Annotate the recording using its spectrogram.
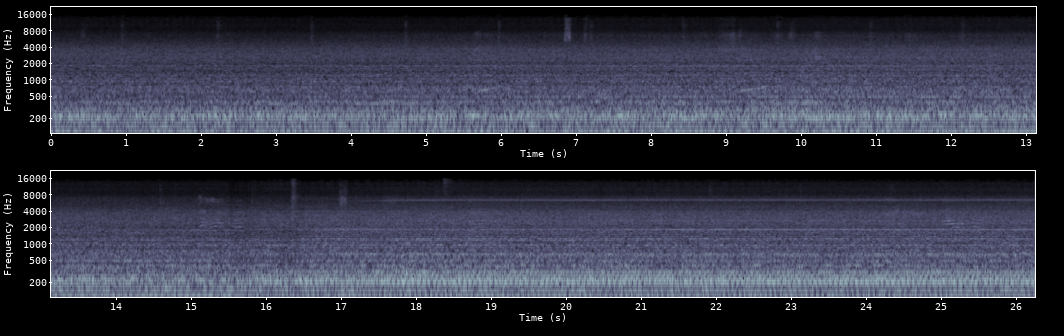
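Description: Tyres roll over a snowy road.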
